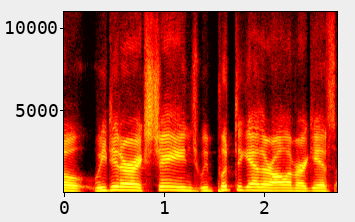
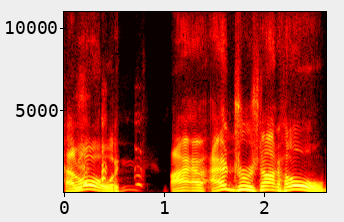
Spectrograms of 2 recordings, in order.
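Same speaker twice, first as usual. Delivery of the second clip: put-on Scottish movie-star voice; 3 dB louder than usual. Retelling an old answering machine greeting: Sean Connery impression. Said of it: "like Sean, Sean Connery".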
